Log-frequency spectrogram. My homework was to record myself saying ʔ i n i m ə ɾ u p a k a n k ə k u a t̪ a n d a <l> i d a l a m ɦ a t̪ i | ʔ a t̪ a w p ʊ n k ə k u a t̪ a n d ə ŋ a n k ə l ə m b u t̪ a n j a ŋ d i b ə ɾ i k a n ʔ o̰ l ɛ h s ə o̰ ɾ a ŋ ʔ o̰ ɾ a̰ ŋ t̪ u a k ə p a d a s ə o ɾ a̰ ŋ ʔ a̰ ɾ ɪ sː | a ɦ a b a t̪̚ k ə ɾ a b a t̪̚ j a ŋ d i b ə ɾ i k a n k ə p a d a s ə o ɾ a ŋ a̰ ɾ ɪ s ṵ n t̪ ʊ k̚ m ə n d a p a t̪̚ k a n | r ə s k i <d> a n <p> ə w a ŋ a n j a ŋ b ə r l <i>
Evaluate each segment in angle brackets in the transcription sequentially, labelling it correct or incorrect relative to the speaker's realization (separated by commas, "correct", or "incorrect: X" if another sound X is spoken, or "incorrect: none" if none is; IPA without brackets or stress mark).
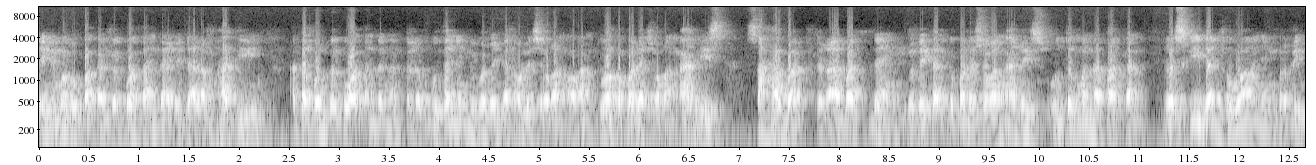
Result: incorrect: ɾ, correct, incorrect: k, correct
